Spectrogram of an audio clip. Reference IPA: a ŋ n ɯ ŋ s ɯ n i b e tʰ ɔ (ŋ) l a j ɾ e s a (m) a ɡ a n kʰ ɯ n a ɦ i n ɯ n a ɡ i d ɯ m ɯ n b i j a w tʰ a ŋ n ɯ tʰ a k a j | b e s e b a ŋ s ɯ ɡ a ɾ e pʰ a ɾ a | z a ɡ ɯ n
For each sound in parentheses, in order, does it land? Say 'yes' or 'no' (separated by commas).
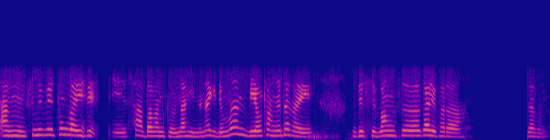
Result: yes, no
